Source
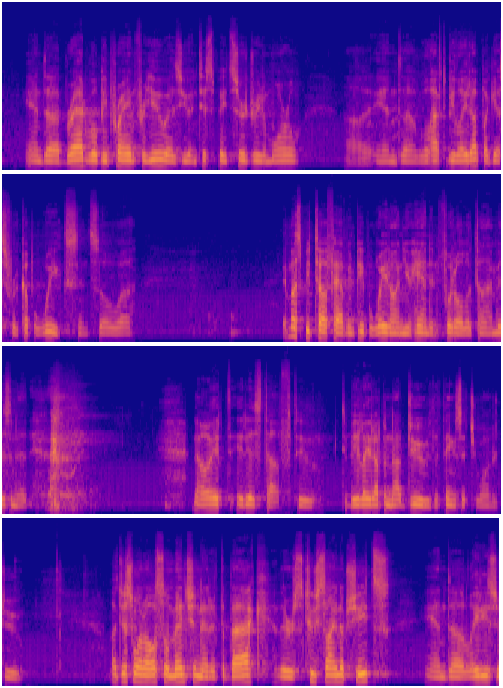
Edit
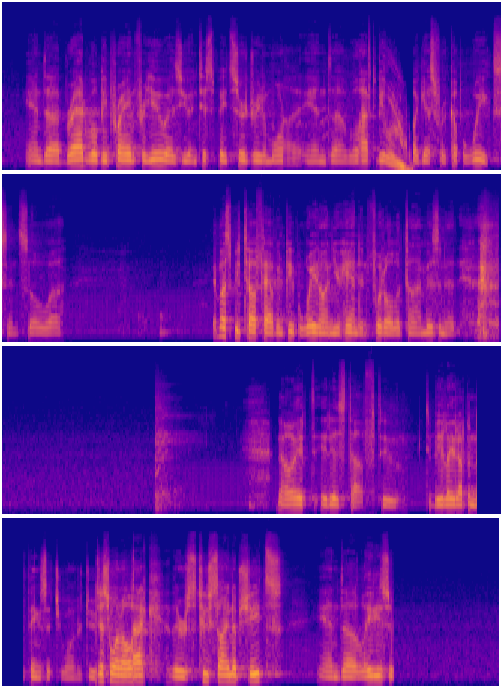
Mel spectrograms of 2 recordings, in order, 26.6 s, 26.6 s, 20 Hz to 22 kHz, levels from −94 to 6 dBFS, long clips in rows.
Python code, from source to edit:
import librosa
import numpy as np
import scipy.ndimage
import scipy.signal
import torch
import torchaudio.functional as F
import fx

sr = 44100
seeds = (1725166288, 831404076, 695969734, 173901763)

y = fx.edit(x, sr, fx.cut(start_s=3.73, length_s=0.94),
    fx.tape_stop(start_s=6.02, length_s=0.39),
    fx.insert_room_tone(at_s=14.21, length_s=2.06),
    fx.silence(start_s=18.51, length_s=0.6),
    fx.cut(start_s=20.08, length_s=1.43),
    fx.cut(start_s=22.01, length_s=1.12), tone=tone)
